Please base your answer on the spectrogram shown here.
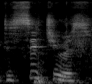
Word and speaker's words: deciduous: They're deciduous trees. Remember? Trees that lose their leaves. Evergreen are the trees that have their leaves all the way around through all seasons. Deciduous, 4 syllables.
